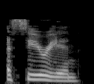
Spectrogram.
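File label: "assyrian", British English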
